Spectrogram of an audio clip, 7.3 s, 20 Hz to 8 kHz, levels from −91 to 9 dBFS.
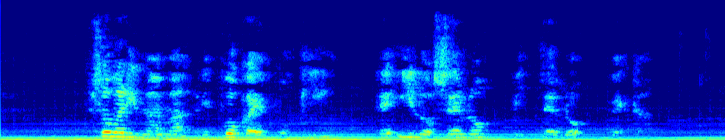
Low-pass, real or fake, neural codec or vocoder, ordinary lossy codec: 7.2 kHz; fake; vocoder, 24 kHz, 100 mel bands, Vocos; AAC, 32 kbps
